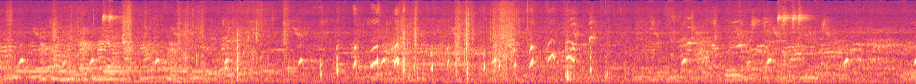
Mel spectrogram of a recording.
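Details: Five puppies, one of them white, around feeding time with milk: a steady stream of short, high squeaky whimpers and yips, many overlapping in quick bursts, with a background of faint human voices.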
